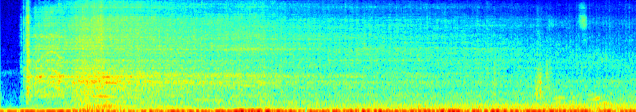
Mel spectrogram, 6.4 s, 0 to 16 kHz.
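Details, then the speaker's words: 1979 Plymouth Duster barn find stored in a pole barn for possibly a decade, revived and started: cranks briefly, catches fast and settles into a steady, even low idle with no misses or knocks, exhaust shown. Normal cold start. "starts up pretty good here is a exhaust"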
